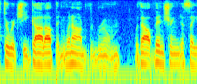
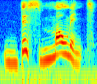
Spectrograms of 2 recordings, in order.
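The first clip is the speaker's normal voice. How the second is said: very slow, louder fierce order; 4 semitones higher, 8 dB louder, much slower than usual. A narrator's reading. Headmistress snapping at her dithering sister, slow and fierce. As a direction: bite off each word. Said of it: "was the fierce answer".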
